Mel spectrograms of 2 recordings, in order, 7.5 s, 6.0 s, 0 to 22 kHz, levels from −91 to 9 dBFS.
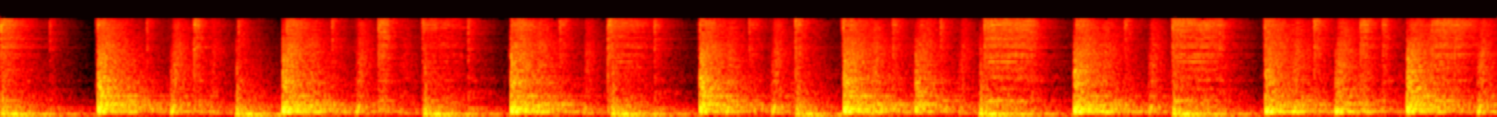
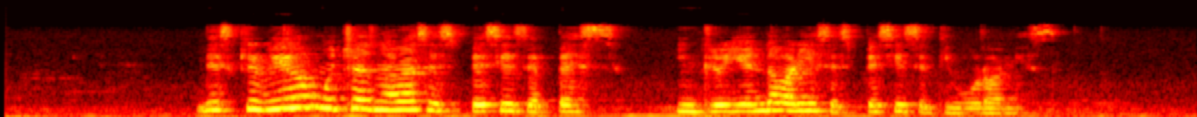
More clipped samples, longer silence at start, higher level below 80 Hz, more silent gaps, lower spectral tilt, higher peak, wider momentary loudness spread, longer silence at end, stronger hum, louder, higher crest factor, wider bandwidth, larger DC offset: neither; about the same, 0 s vs 0.05 s; about the same, -42 dBFS vs -42 dBFS; neither; about the same, -4.5 dB/octave vs -4 dB/octave; about the same, -2 dBFS vs -2 dBFS; second, 7 LU vs 12 LU; second, 0 s vs 0.25 s; neither; second, -22 LUFS vs -18 LUFS; about the same, 20 dB vs 16 dB; first, 11.5 kHz vs 9.4 kHz; neither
